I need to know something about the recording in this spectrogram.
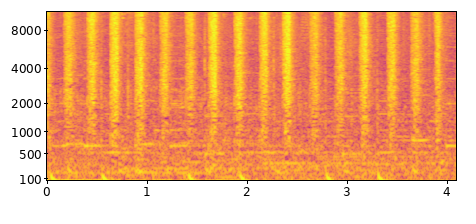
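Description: Ulta makeup setting spray pumped in rapid short hisses, about five sprays a second, misting the face, stopping just before the end.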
